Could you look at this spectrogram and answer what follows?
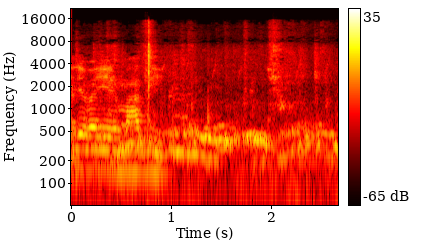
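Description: Pigeons coo at a pigeon market where racers, giant runts and Budapest breeds are sold, a low continuous throaty murmur blending with a voice talking close by.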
